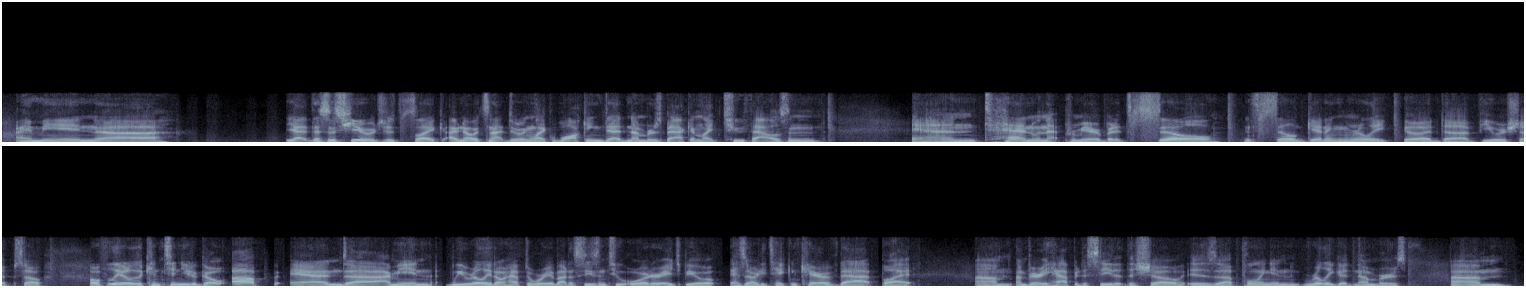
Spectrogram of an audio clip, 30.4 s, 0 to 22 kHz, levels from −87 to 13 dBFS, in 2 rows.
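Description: From 0 to 4.12 s the speech is likely chopped by the voice detector. About 1.4 s of quiet edges becomes synthetic fill, so the sound stutters.

Right after "numbers back in like", at 7.22 to 7.24 s, speech is dropped by the voice detector. Its likely cause is a word ending mistaken for background. About 10 ms of speech vanishes, replaced by comfort noise.

From 7.22 to 9.10 s, comfort noise replaces the background for about 0.86 s. It likely comes from discontinuous transmission. The room hiss, about 36 dB below the speech, turns flat and featureless.

After "that premiered but it's", from 11.28 to 17.94 s, the voice detector chops the speech again. It likely swaps about 1.2 s of quiet passages for fill, causing choppy gaps.

From 22.42 s to the end, the same chopping likely replaces about 1.2 s with fill, within the call codec's 8 kHz band limit.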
